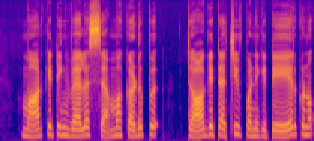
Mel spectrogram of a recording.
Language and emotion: Tamil, sad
